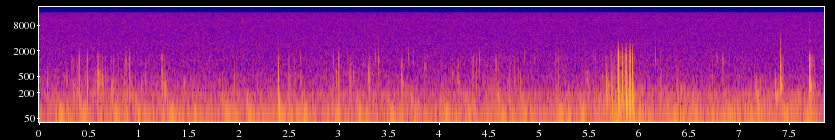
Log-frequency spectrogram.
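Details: Frequent soft gurgles and clicks with a louder rumble near the end as hotdogs are digested after a 10-hour empty stomach; active, normal bowel sounds.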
